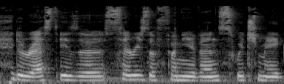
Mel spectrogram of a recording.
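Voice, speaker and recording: Noticeable background noise sits behind a woman with a French accent. She speaks at a medium pitch and a fairly slow pace. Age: 20s. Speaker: film reviewer. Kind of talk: film review monologue. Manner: animated.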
